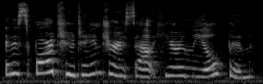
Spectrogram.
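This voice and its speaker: A woman's voice: extremely high pitch, a little fast, bright, forceful tone, voice pushed up. A woman voicing an anxious little striped fish in a storybook, urgent and pleading. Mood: urgent, worried.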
